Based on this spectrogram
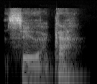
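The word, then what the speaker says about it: צדקה: Entonces, continuando con la frase el reino y su justicia, buscad primeramente el reino y ahora analizaremos la palabra justicia, que en hebreo se pronuncia sedacá.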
